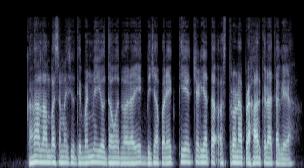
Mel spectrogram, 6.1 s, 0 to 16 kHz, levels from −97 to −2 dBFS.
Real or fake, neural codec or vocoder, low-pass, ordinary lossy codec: fake; codec, 24 kHz, 1 kbps, SNAC; 10.8 kHz; none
